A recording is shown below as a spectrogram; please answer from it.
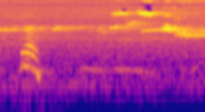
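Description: Birds chirping with thin, high whistles through the second half, after a single short falling call right at the start.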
